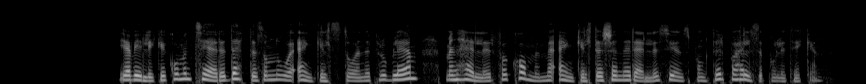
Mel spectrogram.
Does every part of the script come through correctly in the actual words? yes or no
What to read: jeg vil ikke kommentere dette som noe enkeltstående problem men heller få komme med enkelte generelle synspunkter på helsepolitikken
yes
